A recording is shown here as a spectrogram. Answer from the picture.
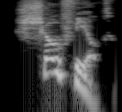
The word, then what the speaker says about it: Schofield: Let's first note that this woman's name is spelled S-C-H-O-F-I-E-L-D. Sometimes the S-C-H could be pronounced as S-H, as in Schofield. Other times, S-C-H could be pronounced as S-K, as in Schofield. I have found myself sometimes pronouncing it the first way, Schofield, and other times pronouncing it the second way, Schofield.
